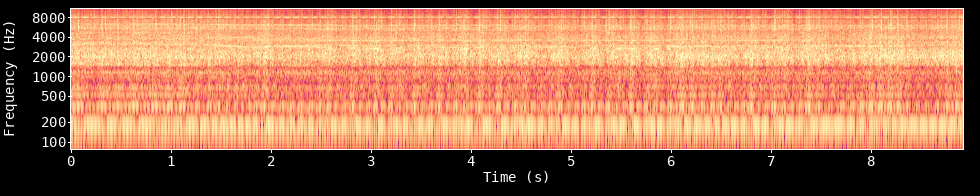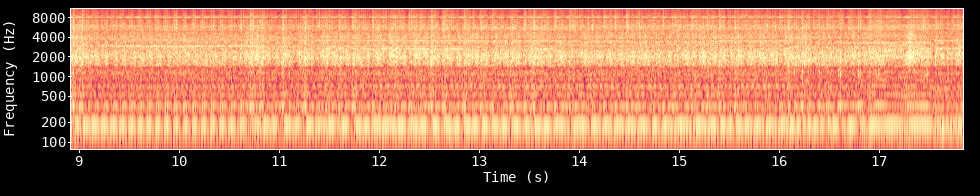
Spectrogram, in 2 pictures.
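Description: Electric motors and propellers of a small camera drone in flight, heard from the camera riding on it: a steady hum with a strong low tone and fainter higher ones.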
